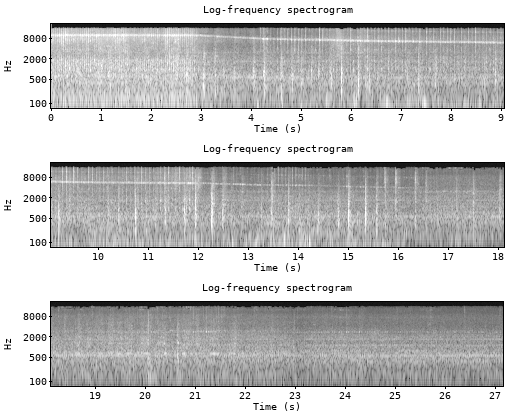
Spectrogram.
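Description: A diesel engine hums steadily nearby.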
